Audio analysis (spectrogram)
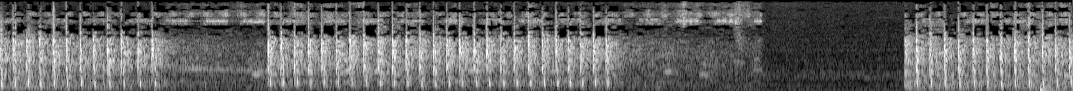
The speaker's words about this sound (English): Zoomed in. Yeah, showing how that when the gunshots stop, the strobe light stops. But then you hear gunshots without the strobe light, too.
